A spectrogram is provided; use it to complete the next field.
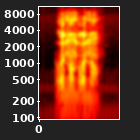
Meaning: consolidation (of land)
- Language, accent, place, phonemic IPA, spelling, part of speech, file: French, France, Lyon, /ʁə.mɑ̃.bʁə.mɑ̃/, remembrement, noun, LL-Q150 (fra)-remembrement.wav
